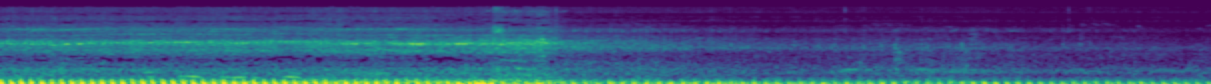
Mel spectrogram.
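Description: A motorcycle engine running with a rapid, even putter, growing gradually fainter after about three seconds.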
